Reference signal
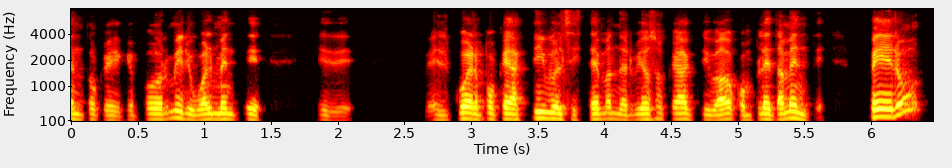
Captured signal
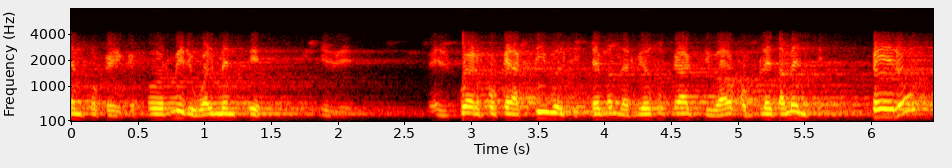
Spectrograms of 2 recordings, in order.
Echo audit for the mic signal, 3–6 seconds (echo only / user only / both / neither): echo only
